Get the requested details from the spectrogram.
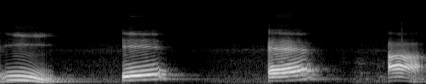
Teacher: আস্তে আস্তে কিন্তু ঠোঁট গোলাকৃতি হচ্ছে এবং চেপে যাচ্ছে, গোলাকৃত হচ্ছে এবং চেপে যাচ্ছে।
